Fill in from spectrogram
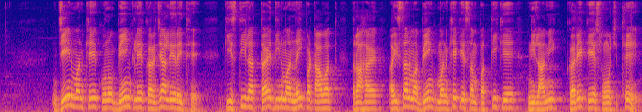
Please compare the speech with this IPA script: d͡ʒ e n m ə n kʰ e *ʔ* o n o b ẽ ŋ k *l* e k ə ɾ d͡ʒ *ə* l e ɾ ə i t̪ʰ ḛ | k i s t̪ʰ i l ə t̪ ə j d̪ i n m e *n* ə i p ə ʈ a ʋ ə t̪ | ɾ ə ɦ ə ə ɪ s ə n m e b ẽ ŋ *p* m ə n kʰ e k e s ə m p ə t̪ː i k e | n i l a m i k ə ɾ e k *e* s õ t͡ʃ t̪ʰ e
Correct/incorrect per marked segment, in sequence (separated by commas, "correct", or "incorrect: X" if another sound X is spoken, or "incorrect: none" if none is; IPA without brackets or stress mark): incorrect: k, correct, incorrect: a, correct, incorrect: k, correct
